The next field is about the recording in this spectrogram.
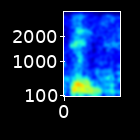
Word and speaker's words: Diggs: Jim Diggs. – You said Jim D? – Diggs, D-I-G-G-S. – D-I-G-G-F?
